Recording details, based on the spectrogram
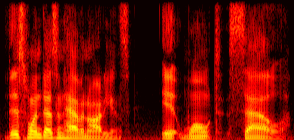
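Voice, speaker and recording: A man voicing a frustrated literary agent in an audio story, measured and persuasive, with firm, worn patience. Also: medium pitch, lively intonation, a bit bright, clean tone, dry recording. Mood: exasperated.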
